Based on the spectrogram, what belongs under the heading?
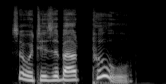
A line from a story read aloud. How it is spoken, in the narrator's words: he squeaked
